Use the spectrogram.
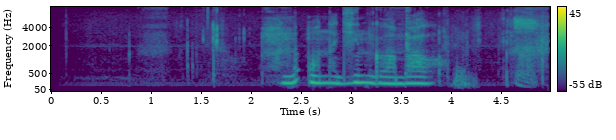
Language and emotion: Russian, neutral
